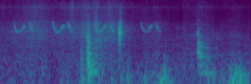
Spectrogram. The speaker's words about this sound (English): So in front of me are some big lagoons full of water, and then lots and lots of marshland, loads of mallards right below me. You can hear a bit of wader action.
